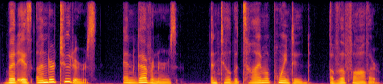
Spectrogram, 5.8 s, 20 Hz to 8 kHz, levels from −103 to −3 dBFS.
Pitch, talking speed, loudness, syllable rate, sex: 155 Hz, 135 wpm, -19 LUFS, 4.8 syllables/s, female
